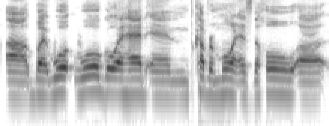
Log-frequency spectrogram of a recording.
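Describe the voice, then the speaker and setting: A young man from Nigeria hosting a live stream, giving an animated, preachy monologue with slangy asides. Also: medium pitch, measured pace, clear, resonant tone, no room sound.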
